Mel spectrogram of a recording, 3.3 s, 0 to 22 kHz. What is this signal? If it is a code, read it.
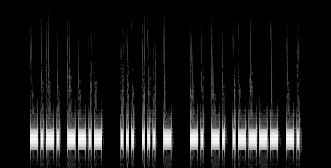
Morse code, heard as a keyed tone, about 46 wpm, 700 Hz. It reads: CQ SST NN1N
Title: K1USN SST QSO Practice - 45wpm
